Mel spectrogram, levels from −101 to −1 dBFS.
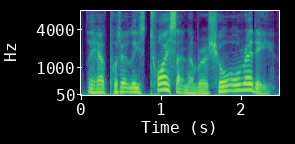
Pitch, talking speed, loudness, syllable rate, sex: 145 Hz, 240 wpm, -16 LUFS, 7.1 syllables/s, male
